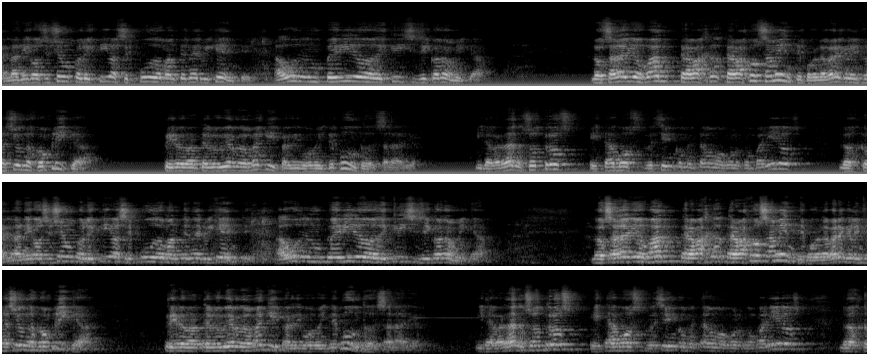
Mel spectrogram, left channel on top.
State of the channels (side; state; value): left; noise; hum, 15 dB below the sound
